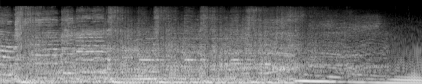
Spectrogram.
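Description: Loud dance music from a DJ set over a nightclub sound system. Near the end the bass drops out briefly under a falling pitch sweep before the full beat comes back in.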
